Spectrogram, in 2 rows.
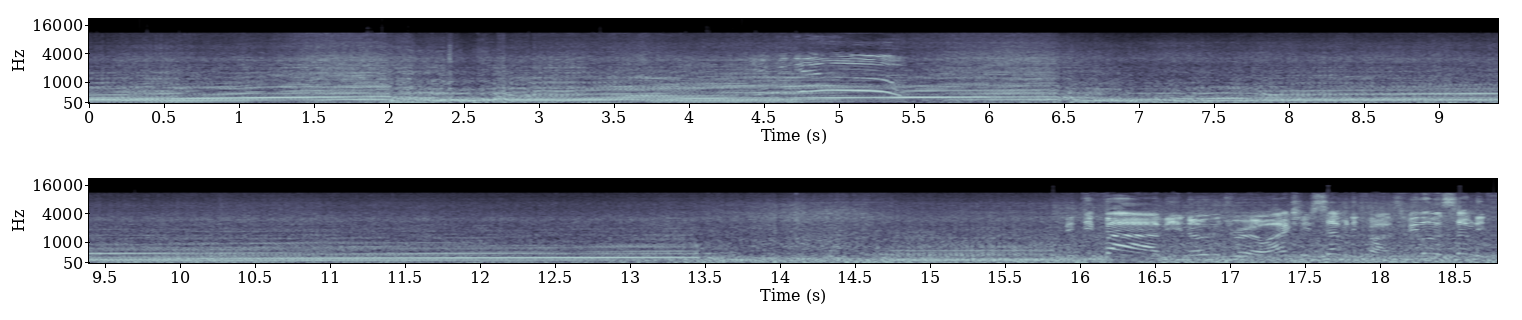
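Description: A 190K-mile Ford Mustang engine revs and accelerates as the car drives off, pulling loud rising gear sweeps with shifts between them, under men's chatter.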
